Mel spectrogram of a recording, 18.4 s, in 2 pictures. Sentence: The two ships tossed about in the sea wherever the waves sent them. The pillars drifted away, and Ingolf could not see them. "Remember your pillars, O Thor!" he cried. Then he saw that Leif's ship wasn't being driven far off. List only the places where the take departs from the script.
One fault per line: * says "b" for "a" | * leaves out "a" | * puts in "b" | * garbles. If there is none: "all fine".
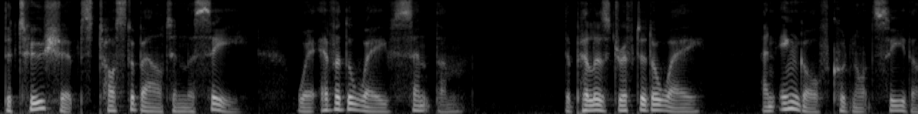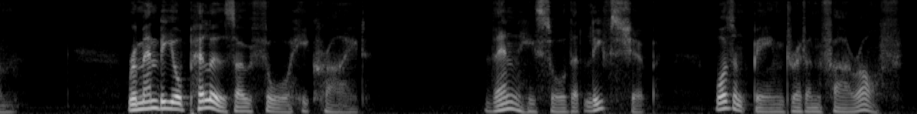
all fine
